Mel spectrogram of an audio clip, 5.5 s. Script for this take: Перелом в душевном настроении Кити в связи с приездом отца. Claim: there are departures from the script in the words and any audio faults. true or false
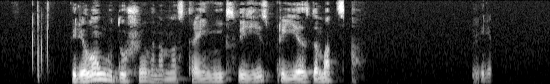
true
